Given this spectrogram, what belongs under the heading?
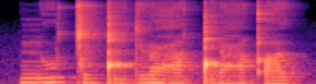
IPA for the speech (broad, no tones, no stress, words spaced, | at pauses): ɲu ǀʏǃitʏ ʕaǃiʕiqʼə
